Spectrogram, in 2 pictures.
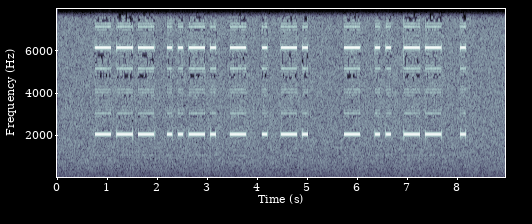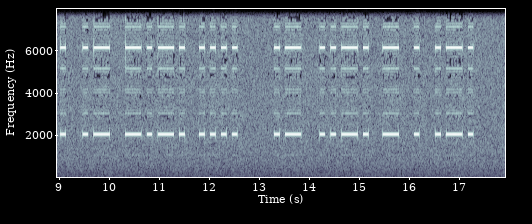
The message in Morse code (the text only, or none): OFTEN TIME EACH AFTER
